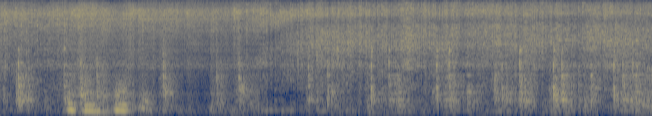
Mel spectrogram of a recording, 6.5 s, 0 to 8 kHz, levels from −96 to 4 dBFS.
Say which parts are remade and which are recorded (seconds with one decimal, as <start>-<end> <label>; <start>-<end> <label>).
0.0-0.7 recorded; 0.7-2.6 remade; 2.6-6.5 recorded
